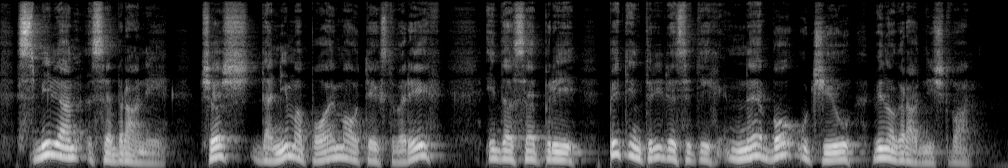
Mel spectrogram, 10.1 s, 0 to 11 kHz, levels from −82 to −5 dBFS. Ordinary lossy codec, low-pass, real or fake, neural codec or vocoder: none; none; real; none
